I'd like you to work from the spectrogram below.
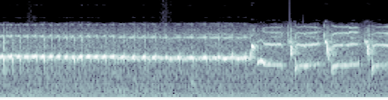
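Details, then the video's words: Waterslager canary from Belgium holding a smooth, low, flute-like tone for about two and a half seconds, then breaking into a series of gurgling, water-like notes that rise and fall. "Watarslager Canary Song Analysis"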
